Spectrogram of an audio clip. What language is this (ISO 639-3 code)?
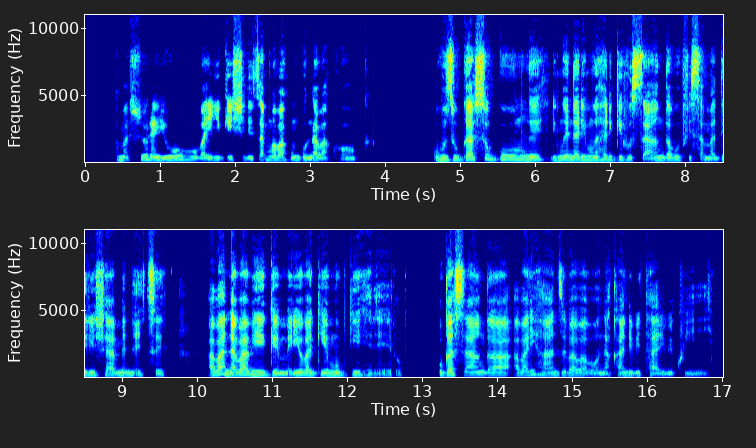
run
